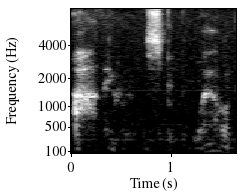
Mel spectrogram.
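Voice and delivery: near-whispered, impressed aside; hushed awe. Retold or imitated. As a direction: breathe it out in quiet admiration. Voicing an impressed listener's reaction.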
